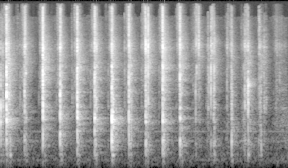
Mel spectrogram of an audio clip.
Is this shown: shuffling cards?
yes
